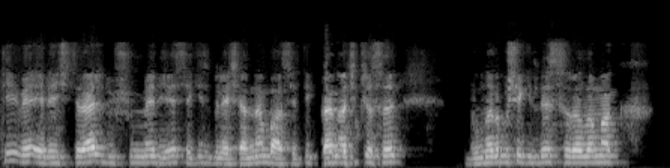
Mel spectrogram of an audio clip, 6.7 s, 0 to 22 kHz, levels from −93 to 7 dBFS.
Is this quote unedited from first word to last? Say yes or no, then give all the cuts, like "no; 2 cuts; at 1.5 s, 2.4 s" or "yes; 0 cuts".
yes; 0 cuts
